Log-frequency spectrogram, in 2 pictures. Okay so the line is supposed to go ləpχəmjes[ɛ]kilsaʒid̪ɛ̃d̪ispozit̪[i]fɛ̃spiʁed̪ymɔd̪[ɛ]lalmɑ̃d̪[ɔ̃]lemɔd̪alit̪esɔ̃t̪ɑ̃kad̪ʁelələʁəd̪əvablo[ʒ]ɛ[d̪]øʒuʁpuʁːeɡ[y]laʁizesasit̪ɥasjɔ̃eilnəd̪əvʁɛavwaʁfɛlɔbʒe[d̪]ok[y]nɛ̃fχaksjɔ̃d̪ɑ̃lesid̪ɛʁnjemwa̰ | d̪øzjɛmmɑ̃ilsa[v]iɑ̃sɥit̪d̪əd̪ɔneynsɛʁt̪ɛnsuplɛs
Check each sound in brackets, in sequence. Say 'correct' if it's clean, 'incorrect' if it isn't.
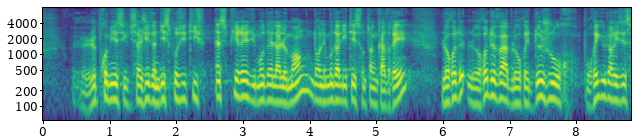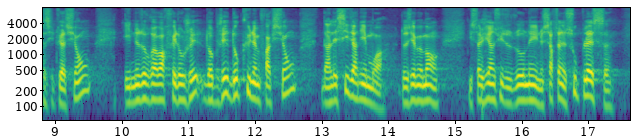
correct, correct, correct, correct, incorrect: ʁ, correct, correct, correct, correct, incorrect: ʒ

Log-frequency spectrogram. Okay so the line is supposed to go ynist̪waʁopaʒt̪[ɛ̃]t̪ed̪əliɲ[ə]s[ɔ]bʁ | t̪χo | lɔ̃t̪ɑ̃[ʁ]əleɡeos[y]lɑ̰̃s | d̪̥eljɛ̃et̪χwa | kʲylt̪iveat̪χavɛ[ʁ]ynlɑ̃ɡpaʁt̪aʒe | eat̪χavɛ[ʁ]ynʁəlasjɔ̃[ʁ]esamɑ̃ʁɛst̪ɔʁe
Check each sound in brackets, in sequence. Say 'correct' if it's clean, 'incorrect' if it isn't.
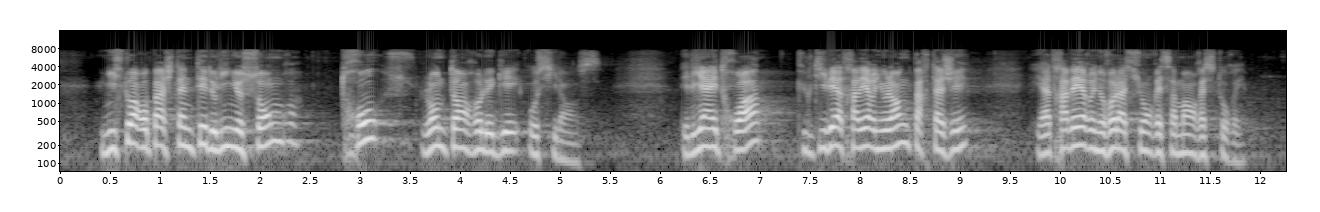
correct, correct, incorrect: ɔ̃, correct, incorrect: i, correct, correct, correct

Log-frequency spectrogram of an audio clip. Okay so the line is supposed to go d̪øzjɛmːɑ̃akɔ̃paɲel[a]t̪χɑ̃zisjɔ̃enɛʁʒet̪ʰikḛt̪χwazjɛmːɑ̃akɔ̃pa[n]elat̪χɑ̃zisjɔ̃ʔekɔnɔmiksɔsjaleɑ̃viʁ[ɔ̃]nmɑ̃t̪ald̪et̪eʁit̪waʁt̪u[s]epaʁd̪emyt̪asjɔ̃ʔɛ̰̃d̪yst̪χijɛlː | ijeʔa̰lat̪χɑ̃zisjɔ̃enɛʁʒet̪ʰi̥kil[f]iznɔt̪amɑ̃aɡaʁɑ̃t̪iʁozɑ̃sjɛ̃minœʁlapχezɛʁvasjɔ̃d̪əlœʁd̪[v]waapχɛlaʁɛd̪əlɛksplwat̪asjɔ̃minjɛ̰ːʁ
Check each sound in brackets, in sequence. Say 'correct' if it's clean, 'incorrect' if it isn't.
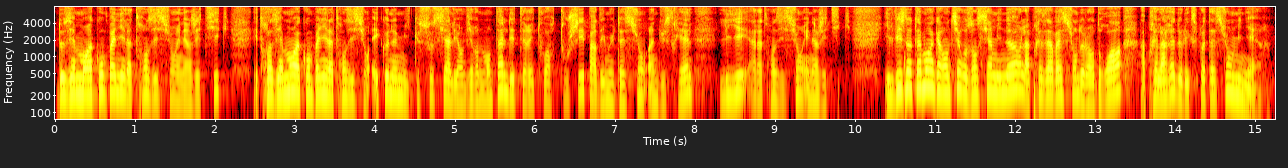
correct, incorrect: ɲ, incorrect: ɔ, incorrect: ʃ, incorrect: v, incorrect: ʁ

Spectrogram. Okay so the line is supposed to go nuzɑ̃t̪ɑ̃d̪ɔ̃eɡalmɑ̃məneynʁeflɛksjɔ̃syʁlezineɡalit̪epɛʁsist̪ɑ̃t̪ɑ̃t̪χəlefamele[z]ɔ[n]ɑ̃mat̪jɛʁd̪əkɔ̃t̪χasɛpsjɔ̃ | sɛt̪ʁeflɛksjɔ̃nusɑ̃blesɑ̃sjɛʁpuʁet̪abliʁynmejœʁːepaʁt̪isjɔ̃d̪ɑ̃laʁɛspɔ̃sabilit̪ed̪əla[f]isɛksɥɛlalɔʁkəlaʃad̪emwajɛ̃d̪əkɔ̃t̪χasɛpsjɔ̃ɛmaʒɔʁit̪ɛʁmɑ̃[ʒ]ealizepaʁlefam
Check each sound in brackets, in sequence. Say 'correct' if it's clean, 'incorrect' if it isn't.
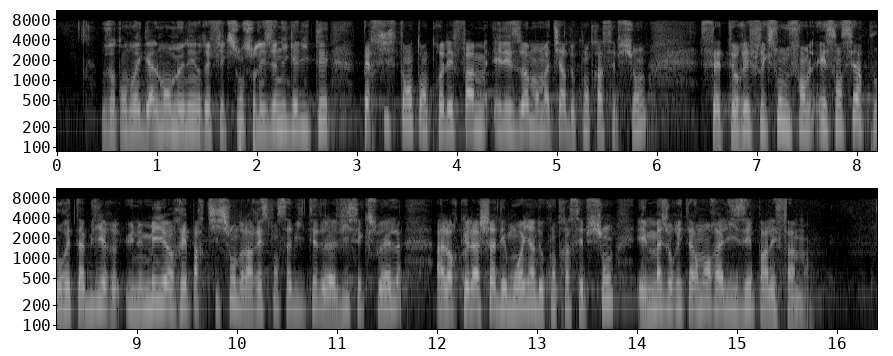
correct, incorrect: m, incorrect: v, incorrect: ʁ

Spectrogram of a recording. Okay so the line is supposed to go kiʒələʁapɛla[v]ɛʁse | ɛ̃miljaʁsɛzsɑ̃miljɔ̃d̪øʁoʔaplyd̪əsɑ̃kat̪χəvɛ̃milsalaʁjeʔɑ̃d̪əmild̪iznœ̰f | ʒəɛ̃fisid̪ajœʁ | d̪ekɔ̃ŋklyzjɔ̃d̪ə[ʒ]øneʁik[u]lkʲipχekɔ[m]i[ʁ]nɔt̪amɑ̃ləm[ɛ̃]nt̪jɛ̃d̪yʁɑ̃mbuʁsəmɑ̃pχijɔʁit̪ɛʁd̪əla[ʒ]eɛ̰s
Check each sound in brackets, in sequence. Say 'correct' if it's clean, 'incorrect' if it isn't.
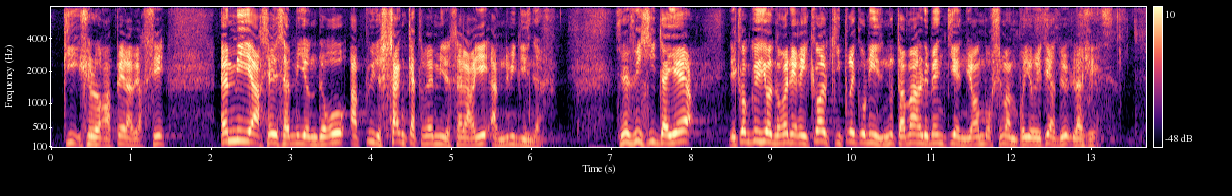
correct, incorrect: ʁ, incorrect: ɔ, incorrect: n, incorrect: z, correct, correct

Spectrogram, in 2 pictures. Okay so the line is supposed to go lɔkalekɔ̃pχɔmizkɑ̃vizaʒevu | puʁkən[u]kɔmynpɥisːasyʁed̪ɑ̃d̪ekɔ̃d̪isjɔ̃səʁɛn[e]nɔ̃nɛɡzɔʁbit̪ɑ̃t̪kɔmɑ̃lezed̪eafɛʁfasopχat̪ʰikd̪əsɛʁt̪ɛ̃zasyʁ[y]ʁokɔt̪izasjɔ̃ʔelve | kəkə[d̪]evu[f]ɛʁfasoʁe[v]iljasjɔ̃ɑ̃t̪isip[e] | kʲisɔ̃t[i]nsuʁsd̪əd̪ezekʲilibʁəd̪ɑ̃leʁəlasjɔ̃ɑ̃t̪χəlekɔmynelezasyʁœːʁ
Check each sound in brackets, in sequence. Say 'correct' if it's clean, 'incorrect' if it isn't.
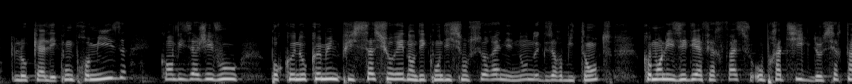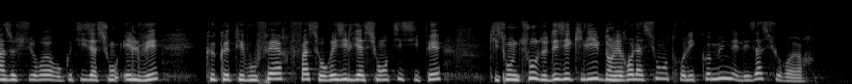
incorrect: o, correct, incorrect: œ, incorrect: t̪, correct, incorrect: z, correct, incorrect: y

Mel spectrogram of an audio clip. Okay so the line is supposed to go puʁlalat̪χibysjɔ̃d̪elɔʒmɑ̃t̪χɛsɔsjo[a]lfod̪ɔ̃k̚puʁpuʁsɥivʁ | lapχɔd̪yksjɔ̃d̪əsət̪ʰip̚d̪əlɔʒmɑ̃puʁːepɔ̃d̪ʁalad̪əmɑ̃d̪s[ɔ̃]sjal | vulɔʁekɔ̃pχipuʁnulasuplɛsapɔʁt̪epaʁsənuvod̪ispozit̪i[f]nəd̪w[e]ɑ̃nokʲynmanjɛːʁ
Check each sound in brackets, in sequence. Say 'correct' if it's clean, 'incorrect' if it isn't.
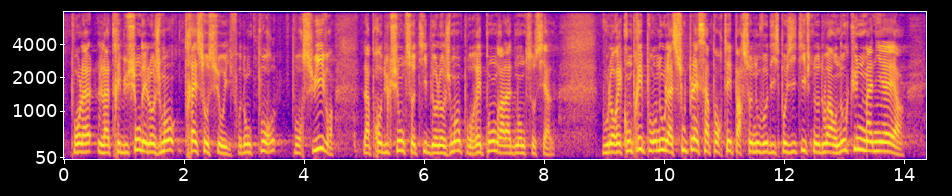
incorrect: i, incorrect: ɔ, correct, incorrect: a

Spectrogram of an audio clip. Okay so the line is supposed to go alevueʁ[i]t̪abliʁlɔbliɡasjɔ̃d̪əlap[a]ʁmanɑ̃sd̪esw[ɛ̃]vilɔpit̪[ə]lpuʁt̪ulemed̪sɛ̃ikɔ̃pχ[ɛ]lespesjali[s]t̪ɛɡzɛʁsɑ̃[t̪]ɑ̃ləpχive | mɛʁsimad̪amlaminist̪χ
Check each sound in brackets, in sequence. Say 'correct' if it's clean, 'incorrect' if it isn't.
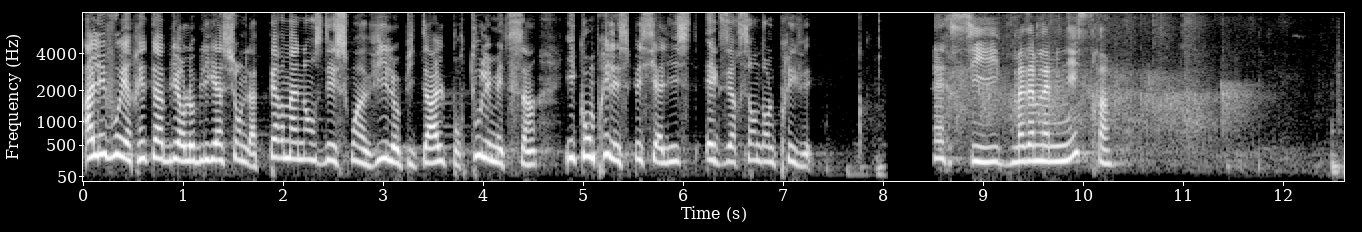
incorrect: e, incorrect: ɛ, correct, incorrect: a, incorrect: i, correct, incorrect: d̪

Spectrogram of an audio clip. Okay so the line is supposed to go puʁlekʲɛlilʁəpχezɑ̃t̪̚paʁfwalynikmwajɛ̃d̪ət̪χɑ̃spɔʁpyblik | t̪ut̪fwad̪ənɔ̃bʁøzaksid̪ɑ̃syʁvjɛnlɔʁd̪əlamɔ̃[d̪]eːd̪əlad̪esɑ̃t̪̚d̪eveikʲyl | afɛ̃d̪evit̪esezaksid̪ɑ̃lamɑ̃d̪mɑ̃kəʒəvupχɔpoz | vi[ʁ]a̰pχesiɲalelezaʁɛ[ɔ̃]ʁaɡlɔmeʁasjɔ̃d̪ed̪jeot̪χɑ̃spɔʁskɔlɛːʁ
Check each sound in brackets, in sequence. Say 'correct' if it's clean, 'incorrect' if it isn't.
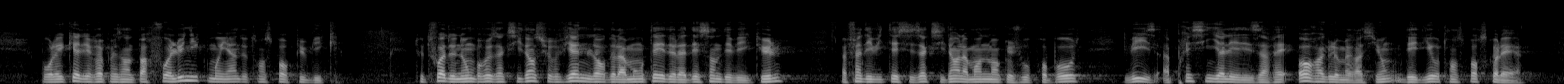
incorrect: t̪, incorrect: z, incorrect: ɔ

